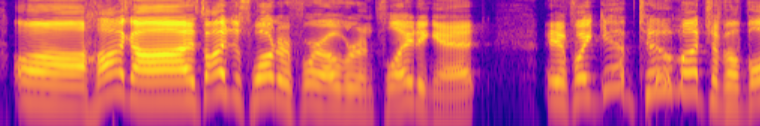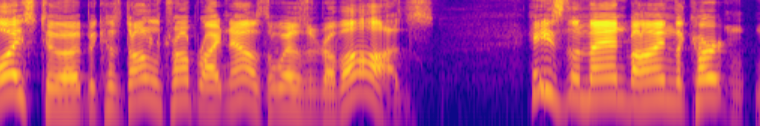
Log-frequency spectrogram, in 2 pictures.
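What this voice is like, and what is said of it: Impression of Don Lemon. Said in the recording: “let me do my Don Lemon voice.”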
